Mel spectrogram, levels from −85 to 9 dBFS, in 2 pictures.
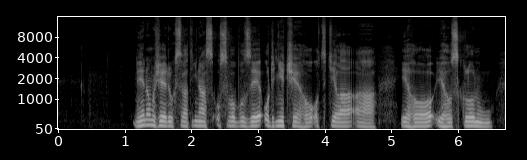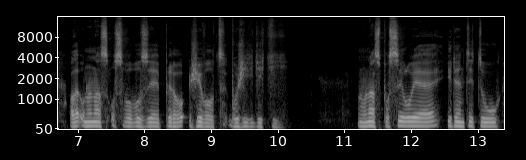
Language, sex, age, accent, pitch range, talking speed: Czech, male, 40-59, native, 120-140 Hz, 115 wpm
